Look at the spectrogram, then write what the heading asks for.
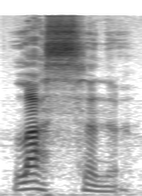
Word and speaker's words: Lassana: Notice the double consonant within the first syllable, Lassana.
